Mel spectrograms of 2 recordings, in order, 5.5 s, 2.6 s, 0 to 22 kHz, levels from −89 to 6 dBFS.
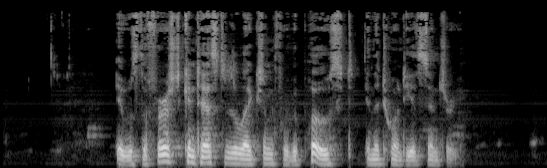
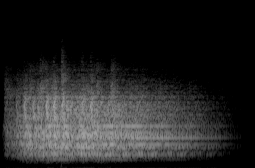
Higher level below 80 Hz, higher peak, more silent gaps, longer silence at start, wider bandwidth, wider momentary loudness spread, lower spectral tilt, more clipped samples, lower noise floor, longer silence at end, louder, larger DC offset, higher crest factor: first, -60 dBFS vs under -90 dBFS; first, -2 dBFS vs -12 dBFS; neither; first, 1.15 s vs 0.05 s; first, 17 kHz vs 6.4 kHz; second, 11 LU vs 16 LU; about the same, -4.5 dB/octave vs -4 dB/octave; neither; first, -69 dBFS vs -58 dBFS; first, 0.9 s vs 0.5 s; first, -18 LUFS vs -30 LUFS; neither; about the same, 18 dB vs 20 dB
